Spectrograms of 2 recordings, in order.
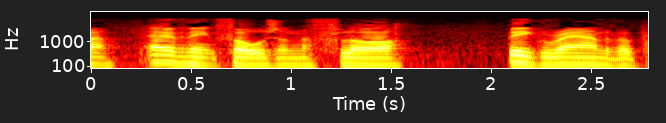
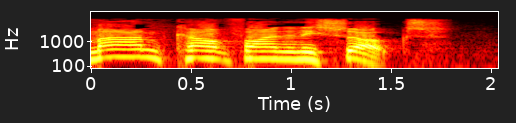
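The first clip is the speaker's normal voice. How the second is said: high, slow shouting call. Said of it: "he shouts down to his mum".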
